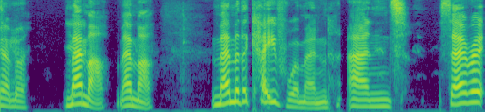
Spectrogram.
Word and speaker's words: Memma: Is that the right way to pronounce it? Memma.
